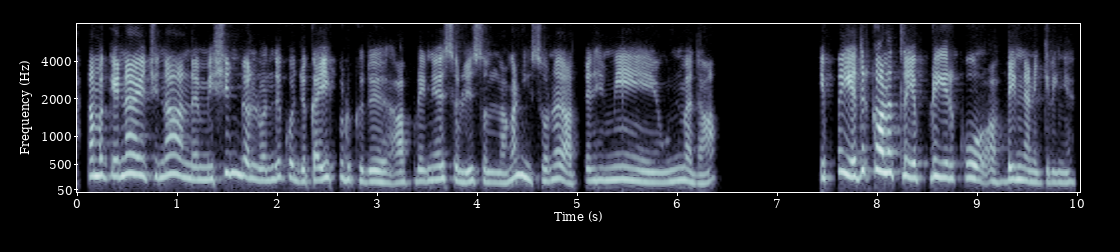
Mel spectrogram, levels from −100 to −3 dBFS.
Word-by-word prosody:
நமக்கு 295 -1 +2
என்ன 320 - +5
ஆயிடுச்சுன்னா, 300 0 +1
அந்த 250 -4 -2
மெஷின்கள் 275 0 0
வந்து 235 +5 -4
கொஞ்சம் 210 -4 -5
கைக்குடுக்குது 225 -5 -1 0.2
அப்படின்னே 200 +5 -3
சொல்லிச் 200 0 -2
சொல்லாங்க. 180 +4 -4
நீங்கச் 245 -4 -4
சொன்ன 235 +3 -2
அத்தனையுமே 215 +5 -2 0.4
உண்ம 205 +1 -3
தான். 170 +7 -6 1.1
இப்ப, 260 0 -17 0.2
எதிர்காலத்துல 365 -3 +5
எப்படி 260 +3 0
இருக்கும் 255 -1 -1
அப்டின்னு 225 +5 -1
நெனைக்கிறீங்க? 180 -2 -6
230 Hz, 130 wpm, -24 LUFS, 200-270 Hz, 1.1 s, என்ன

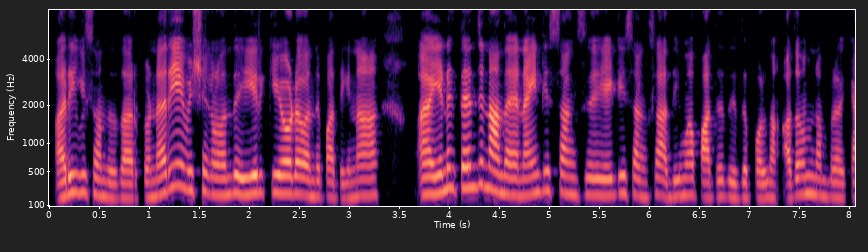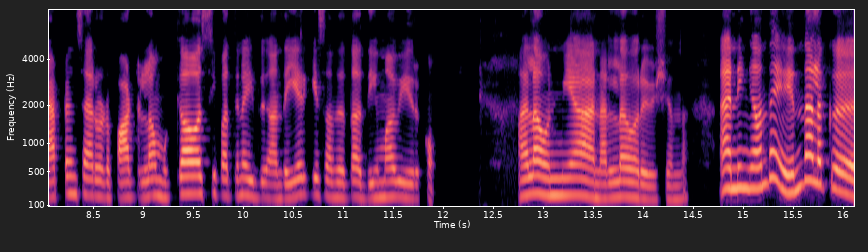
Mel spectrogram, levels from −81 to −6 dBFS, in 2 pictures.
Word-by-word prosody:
அருவி 230 +4 -1
சார்ந்ததா 175 -4 -3
இருக்கும். 180 +3 -7
நிறைய 280 +8 +4
விஷயங்கள் 235 -5 -3
வந்து 215 +1 -1
இயற்கையோட 225 -1 +1
வந்து 190 -1 -7
பார்த்தீங்கன்னா, 175 +3 -3 0.5
அ - - +6 0.2
எனக்கு 275 +1 -3
தெரிஞ்சு 290 +3 +1
நான் 250 -2 +8
அந்த 215 -2 +1
90ஸ் 235 +4 -1
சாங்ஸ், 210 -2 -4 0.2
80ஸ் 215 +1 -6
சாங்ஸ்லாம் 190 +1 -3
அதிகமா 195 +3 -5
பார்த்தது 185 +1 -3
இது 175 +1 -7
போல 170 -1 -3
தான். 170 - -8
அதுவும் 210 +4 -4
நம்ம 180 -2 -7
கேப்டன் 205 +4 -1
சாரோட 190 -3 -1
பாட்டுல்லாம் 180 +2 0
முக்காவாசி 215 +4 +3
பார்த்தேன்னா, 195 0 -4
இது 175 0 -9
அந்த 165 0 -6
இயற்கை 205 0 -4
சார்ந்தது 175 -2 -5
தான் 180 -2 0
அதிகமாவே 180 +1 -4
இருக்கும். 165 - -12 0.8
அதெல்லாம் 210 +2 +5
உண்மையா 205 0 +1 0.2
நல்ல 175 +2 -1
ஒரு 165 - -1
விஷயம் 155 0 -10
தான். - - -22 0.3
அ - - +9
நீங்க 285 -1 +1
வந்து 355 +8 +1 0.2
எந்த 270 +9 -1
அளவுக்கு 330 -6 +3
200 Hz, 180 wpm, -24 LUFS, 180-220 Hz, 0.8 s, அ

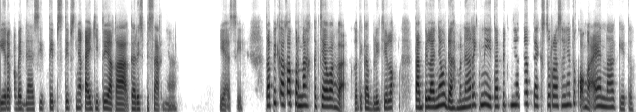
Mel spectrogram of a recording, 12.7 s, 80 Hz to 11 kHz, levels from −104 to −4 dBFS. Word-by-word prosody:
rekomendasi 175 -1 -5 0.2
tips-tipsnya 205 +2 -5
kayak 175 0 +3
gitu 190 +1 -6
ya, - - +6
Kak, 160 -1 +6
garis 175 -1 -1
besarnya. 170 -1 -7 1.0
Iya - - -5 0.2
sih. - - -14 0.5
Tapi 275 +5 +4
Kakak 320 +1 +4
pernah 280 -2 +4
kecewa 245 -2 +4
nggak, 415 - +1 0.2
ketika 180 +2 -4
beli 175 +1 -3
cilok 205 +1 -1 0.4
tampilannya 230 +3 +5
udah 205 -4 +4
menarik 250 +7 0
nih 300 -2 +2
tapi 255 +3 -1
ternyata 295 +2 -2
tekstur 275 +1 -3
rasanya 275 +2 0
tuh 340 - -4
kok - - +3
nggak 195 - -1
enak 235 -3 +1 0.2
gitu? 170 - -9
230 Hz, 145 wpm, -21 LUFS, 185-275 Hz, 1.0 s, ya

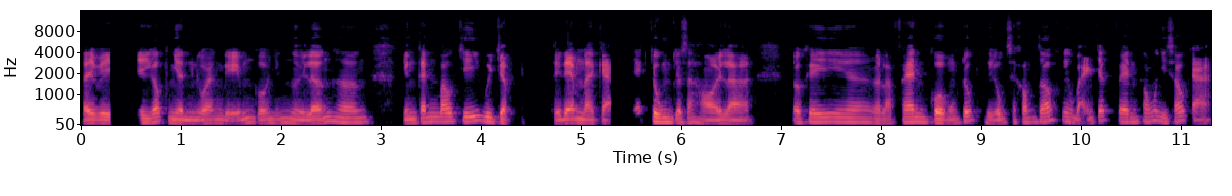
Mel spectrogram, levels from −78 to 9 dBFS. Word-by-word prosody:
tại 95 0 +4
vì 95 0 +4 0.3
cái 110 0 +2
góc 135 -2 0
nhìn, 90 -5 +1
quan 100 +1 -1
điểm 95 +10 0
của 95 -1 -2
những 110 +2 -5
người 90 -4 -1
lớn 100 +9 +3
hơn, 120 -3 -1 0.4
những 100 +3 -1
cánh 125 +4 +1
báo 135 0 +3
chí 145 +3 +1
quy 135 -2 +2
chụp, - - +3 0.4
thì 90 - 0
đem 105 +1 +6
lại 95 -1 +2
cảm - - +1 0.2
giác - - -6
chung 125 -2 +4
cho 115 - 0
xã 115 +2 -4
hội 90 -7 0
là 85 -3 0 0.4
đôi 115 - 0
khi, 130 0 +1
ơ, 125 -1 -1
gọi 105 -2 -3
là, 100 - -4
fan 130 +4 +3
cuồng 105 -5 +5
một 95 - -5
chút 150 +1 +2
thì 95 - -5
cũng 95 +3 -2
sẽ 120 - -9
không 120 +1 -4
tốt, 140 +6 0
nhưng 135 -4 -3
bản 105 +3 -2
chất 155 0 -1
fan 130 0 0
không 135 +2 -3
có 155 - -3
gì 120 -5 -3
xấu 145 +5 -1
cả. - - -2
115 Hz, 270 wpm, -24 LUFS, 100-130 Hz, 0.4 s, đem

